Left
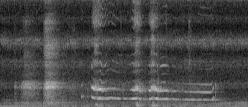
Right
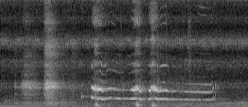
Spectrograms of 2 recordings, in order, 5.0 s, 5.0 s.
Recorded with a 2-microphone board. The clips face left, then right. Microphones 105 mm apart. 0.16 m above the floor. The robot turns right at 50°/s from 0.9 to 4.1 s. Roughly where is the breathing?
Behind.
